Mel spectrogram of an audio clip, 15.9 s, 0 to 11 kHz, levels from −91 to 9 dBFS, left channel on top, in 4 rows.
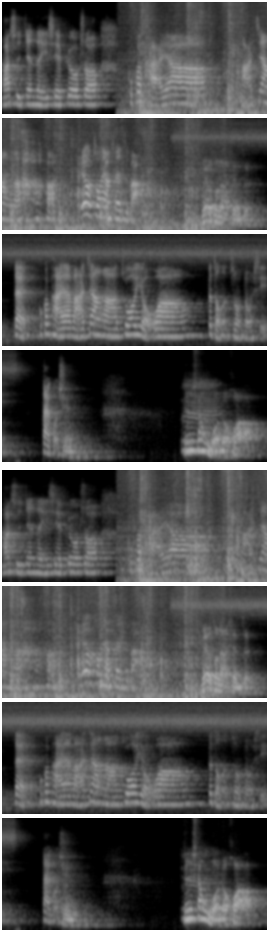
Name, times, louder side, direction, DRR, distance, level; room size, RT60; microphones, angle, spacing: voice 1, 0.0-1.7 2.0-3.1 3.6-4.8 5.1-6.1 8.1-12.0 12.5-12.9 14.6-15.3, left 5 dB, 50° left, 8 dB, 0.5 m, -29 dB
sound 1, 1.7-7.3, right 2 dB, 90° right, 1.0 m, -33 dB
sound 2, 6.5-12.1, right 5 dB, 55° right, 0.9 m, -43 dB
voice 2, 7.0-7.7 12.8-13.1 14.6-15.7, right 3 dB, 40° right, 7 dB, 0.5 m, -28 dB
12.0 x 4.7 x 2.2 m, 0.98 s
head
